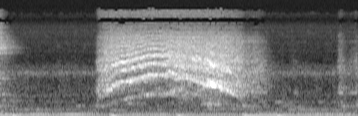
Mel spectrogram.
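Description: Scoop coater loaded with screen-printing emulsion drawn up the mesh of a screen, its edge squealing against the mesh as it coats the side opposite the print side. One drawn-out squeal of about two seconds that rises and then falls in pitch.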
